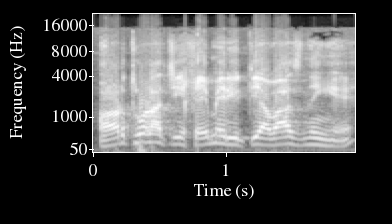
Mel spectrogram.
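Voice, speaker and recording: A man preaching a sermon. He tells stories in a lively way, calls out to the congregation, and breaks into melodic chanted recitation. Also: fairly high pitch, fairly quick, creaky, crowd noise.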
